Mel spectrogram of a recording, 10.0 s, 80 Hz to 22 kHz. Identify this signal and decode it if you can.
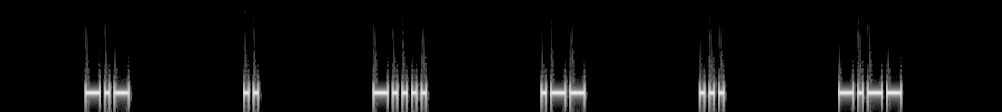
Morse code, heard as a keyed tone, about 25 wpm, spaced as for 7 wpm, 700 Hz. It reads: KI6WSY
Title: USA Call Signs - 6 Characters - 8x Character Spacing - 25wpm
